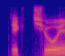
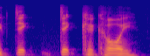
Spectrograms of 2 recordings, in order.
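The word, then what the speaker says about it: Daichi: Dick Choi, isn't it? – Dick Choi, is it? – Yeah, Kagashow, Dick Choi, yeah. – Dick Choi. I was going to say Dick Kakoi.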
